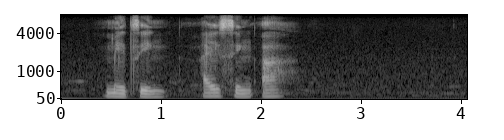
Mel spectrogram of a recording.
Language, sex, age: Tswana, male, 20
